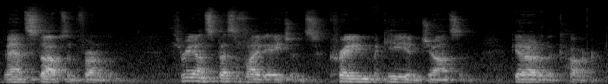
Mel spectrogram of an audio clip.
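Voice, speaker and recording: A man's voice: lowish voice, normal speed, fairly bright tone. A man reading out scripted screenplay action and stage directions as the narrator. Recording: echoey room, distant mic, faint noise.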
